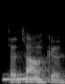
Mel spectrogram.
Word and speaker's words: Tatanka: I want to say t tat tatonka yes tatonka did I say it right you got it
